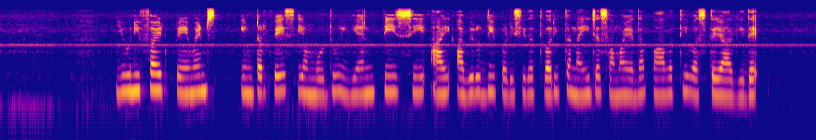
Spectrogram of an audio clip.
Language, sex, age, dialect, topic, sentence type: Kannada, female, 25-30, Mysore Kannada, banking, statement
